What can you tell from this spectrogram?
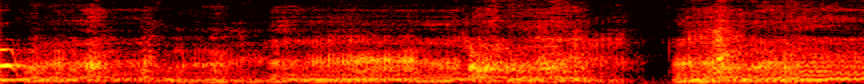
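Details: Dog during tug play: a continuous, rough, low growl with faint whining overtones, broken by a short pause before the growling resumes.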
